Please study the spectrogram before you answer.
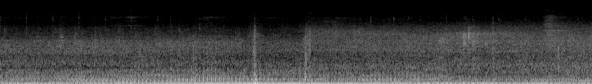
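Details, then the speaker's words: Mitsubishi Strada with a no-crank no-start fault, started after replacing the two-way starter relay with a used Japan-surplus unit and refitting the fuse; fires and settles into a steady, even idle without stumbles or knocks. Normal start and idle. "try na natin kung aandar na Ayan umandar na"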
